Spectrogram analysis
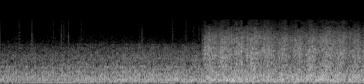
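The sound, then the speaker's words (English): Rapid thudding fire from a pom-pom anti-aircraft gun in a valley carries over a continuous heavy roar of aircraft noise. The roar turns broader and louder about halfway through. “There's a bloke manning that confounded valley pom-pom.”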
